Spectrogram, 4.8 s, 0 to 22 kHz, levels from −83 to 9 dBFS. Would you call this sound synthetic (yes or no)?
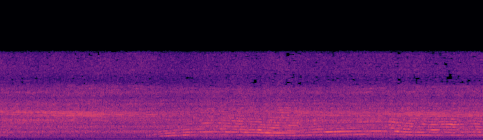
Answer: no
